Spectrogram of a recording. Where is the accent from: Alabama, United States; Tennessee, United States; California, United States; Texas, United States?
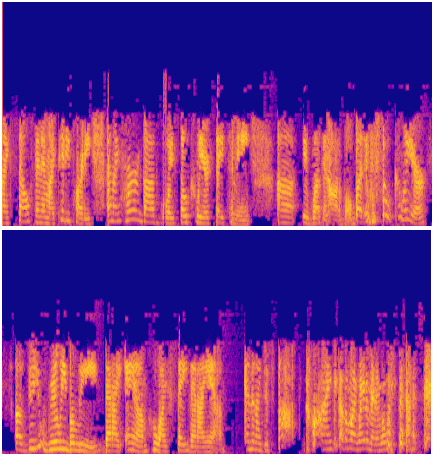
Alabama, United States; Only an American can you come from a pig farm in southern Alabama and be able to do basically anything.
